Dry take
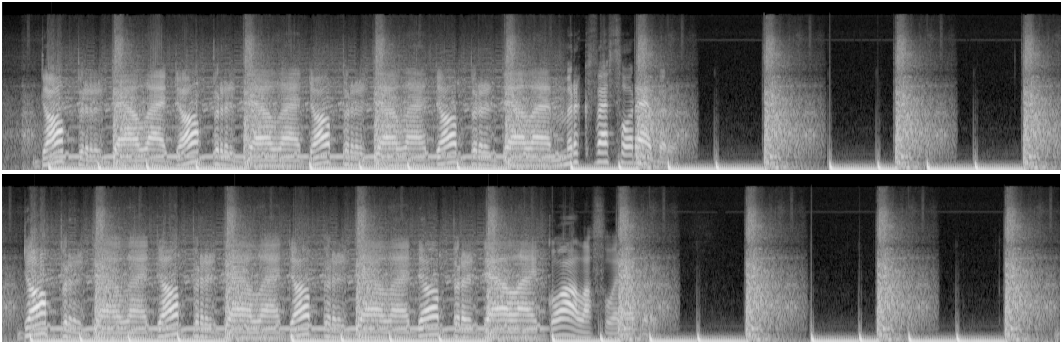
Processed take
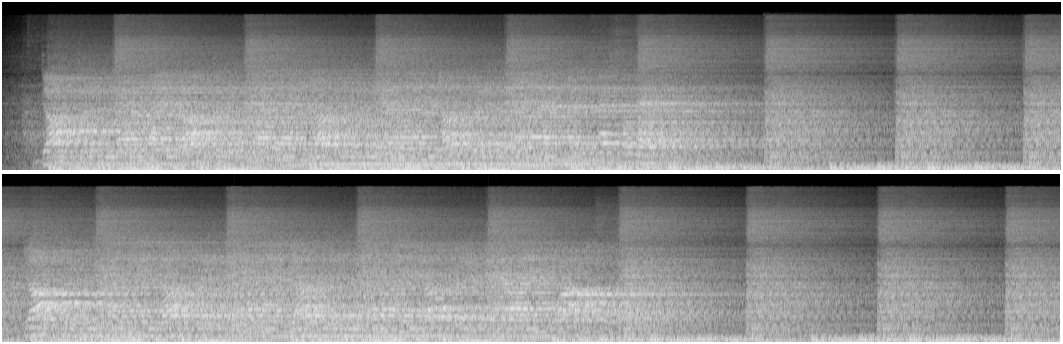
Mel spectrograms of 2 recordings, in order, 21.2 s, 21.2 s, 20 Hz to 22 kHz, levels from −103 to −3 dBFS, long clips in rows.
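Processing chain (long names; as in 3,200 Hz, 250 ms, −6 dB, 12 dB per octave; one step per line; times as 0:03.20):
on a send: echo machine with several playback heads 75 ms, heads first and third, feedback 72%, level −11.5 dB
on the sum: dense smooth reverb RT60 3.2 s, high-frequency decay 0.95×, DRR −7 dB
level −6 dB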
